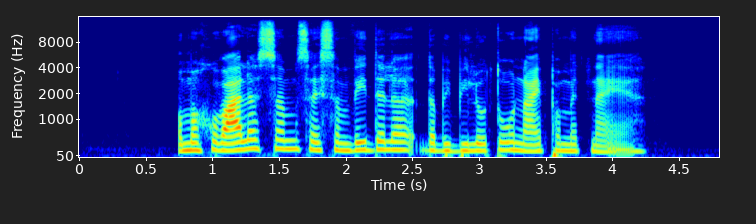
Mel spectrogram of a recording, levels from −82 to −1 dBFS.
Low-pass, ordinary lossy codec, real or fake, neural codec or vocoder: 14.4 kHz; none; fake; vocoder, 44.1 kHz, 128 mel bands every 256 samples, BigVGAN v2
